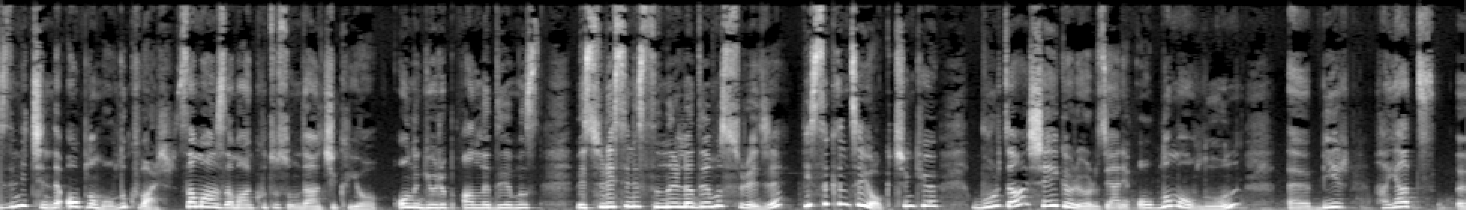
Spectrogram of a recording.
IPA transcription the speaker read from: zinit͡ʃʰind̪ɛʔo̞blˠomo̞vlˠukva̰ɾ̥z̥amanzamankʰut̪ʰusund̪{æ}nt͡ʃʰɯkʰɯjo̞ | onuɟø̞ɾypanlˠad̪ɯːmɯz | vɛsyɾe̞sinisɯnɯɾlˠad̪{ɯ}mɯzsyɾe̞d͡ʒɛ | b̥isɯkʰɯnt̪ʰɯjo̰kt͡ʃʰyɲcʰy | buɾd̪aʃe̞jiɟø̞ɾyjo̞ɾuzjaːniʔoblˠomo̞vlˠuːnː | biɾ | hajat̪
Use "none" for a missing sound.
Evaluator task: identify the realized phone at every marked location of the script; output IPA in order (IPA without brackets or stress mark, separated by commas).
a, ɯː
